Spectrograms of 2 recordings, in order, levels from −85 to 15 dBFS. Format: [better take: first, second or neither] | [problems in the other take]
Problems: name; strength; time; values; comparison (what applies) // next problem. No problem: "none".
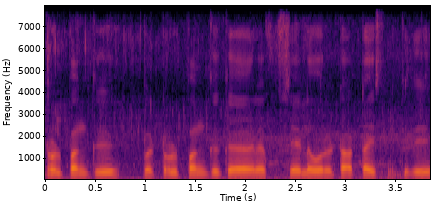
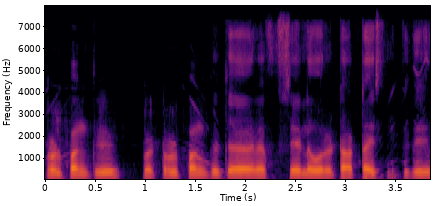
first | noise reduction (neural mask model DeepFilterNet 3)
